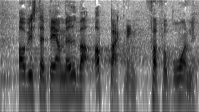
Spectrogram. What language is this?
Danish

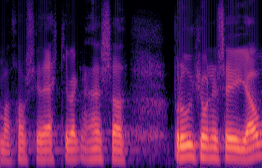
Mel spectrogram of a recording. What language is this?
Icelandic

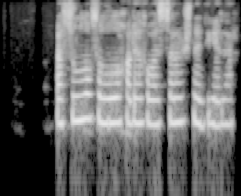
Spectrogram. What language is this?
Uzbek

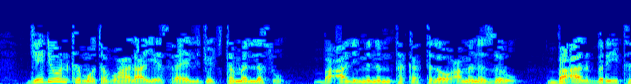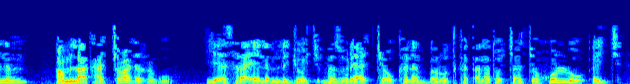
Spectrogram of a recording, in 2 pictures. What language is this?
Amharic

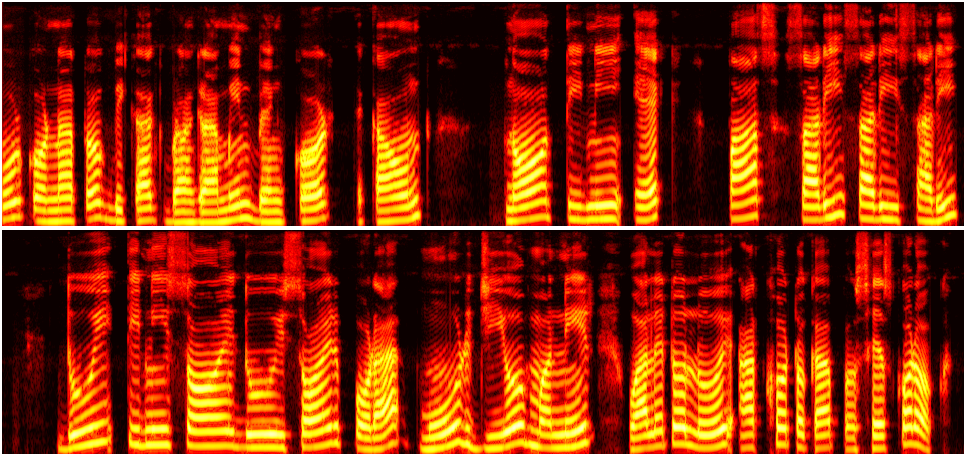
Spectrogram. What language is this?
Assamese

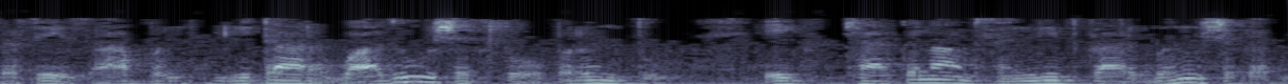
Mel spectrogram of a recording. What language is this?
Marathi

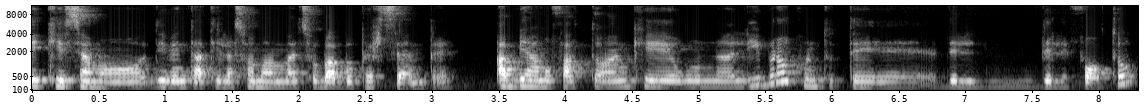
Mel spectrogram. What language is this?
Italian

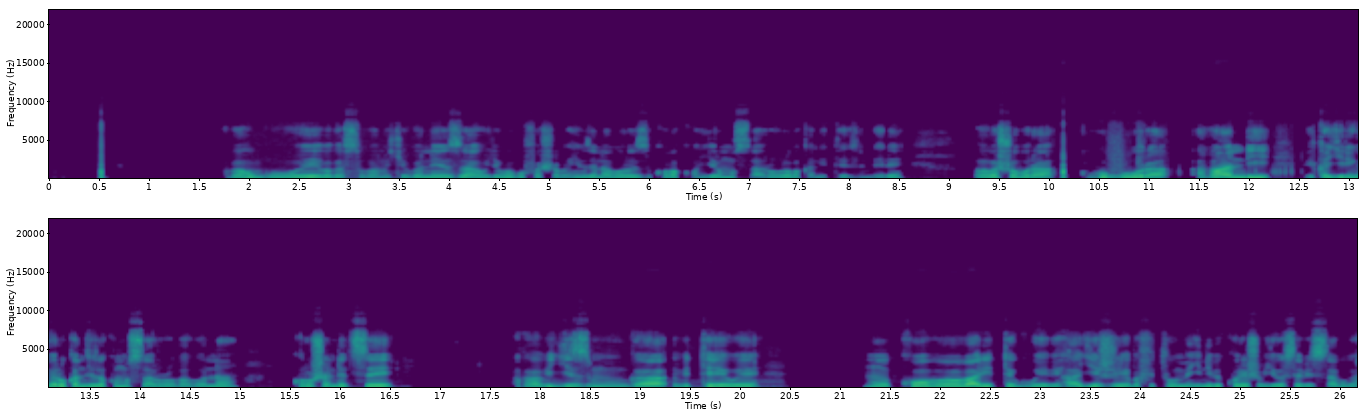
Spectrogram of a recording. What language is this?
Kinyarwanda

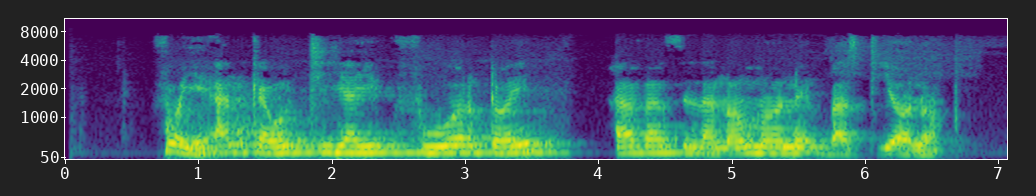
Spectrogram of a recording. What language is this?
Esperanto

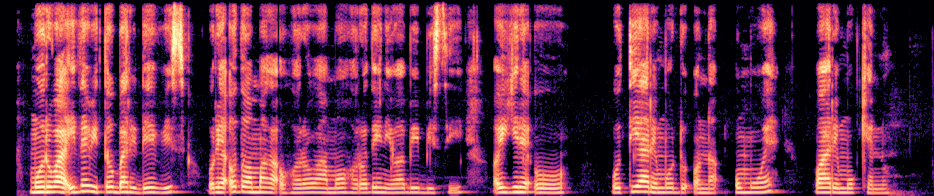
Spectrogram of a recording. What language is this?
Kikuyu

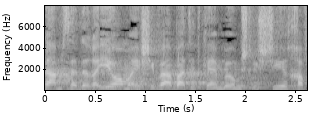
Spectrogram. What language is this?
Hebrew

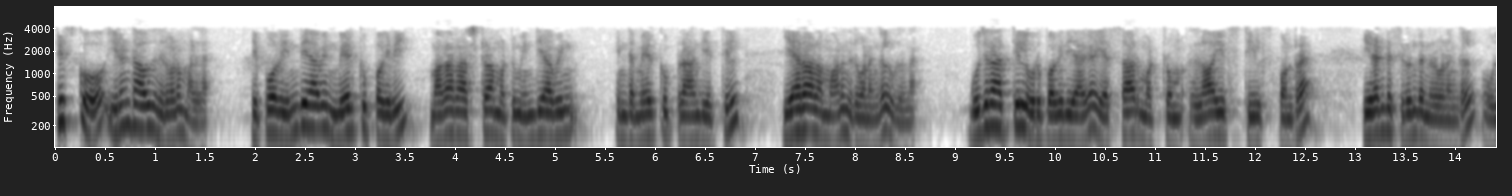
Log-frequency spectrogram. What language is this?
Tamil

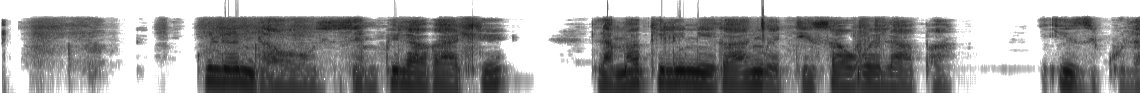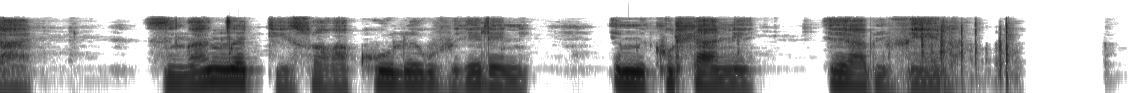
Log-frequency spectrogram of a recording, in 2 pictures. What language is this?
North Ndebele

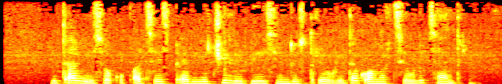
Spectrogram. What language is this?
Georgian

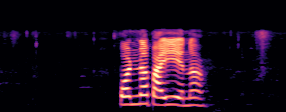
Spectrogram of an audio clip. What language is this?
Nepali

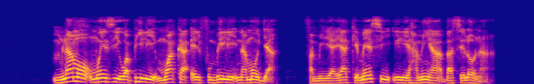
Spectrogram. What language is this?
Swahili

